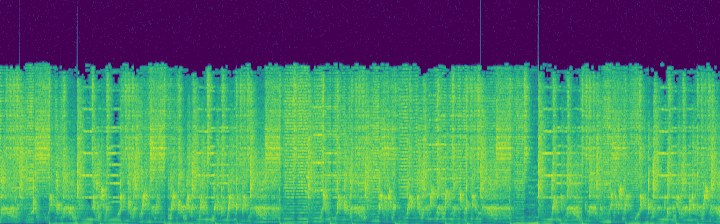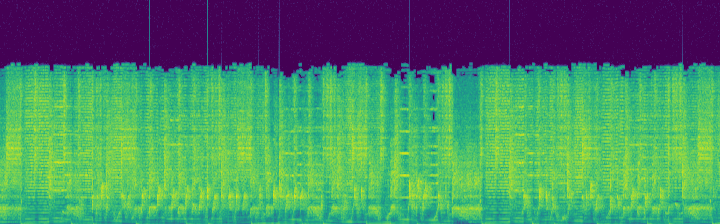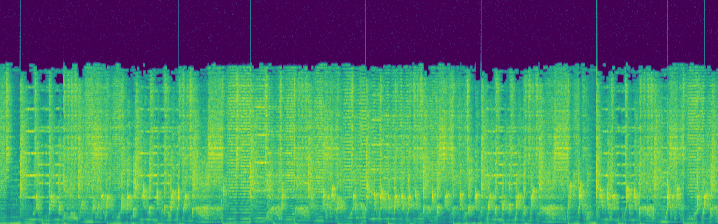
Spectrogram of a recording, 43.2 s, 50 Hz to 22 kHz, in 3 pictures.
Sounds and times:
Scratching (performance technique): 0.0s - 43.1s.

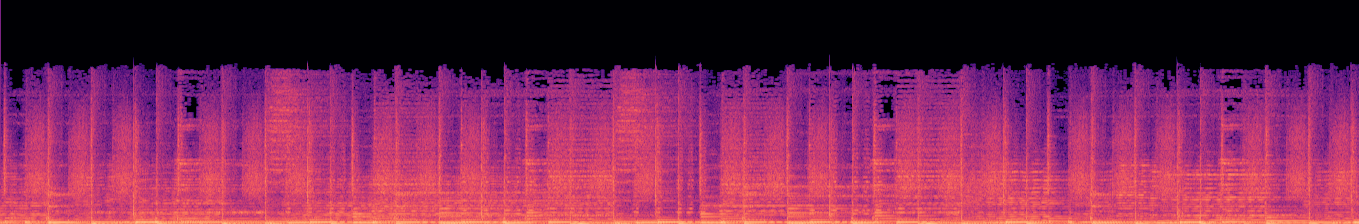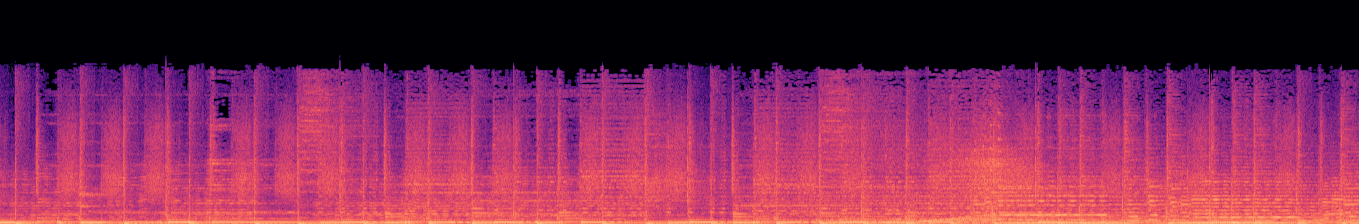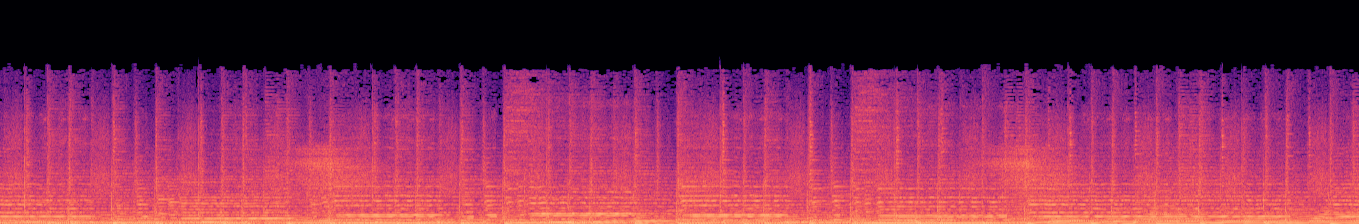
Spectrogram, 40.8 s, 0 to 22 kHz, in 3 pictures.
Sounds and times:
Music: 0.0s - 40.7s.

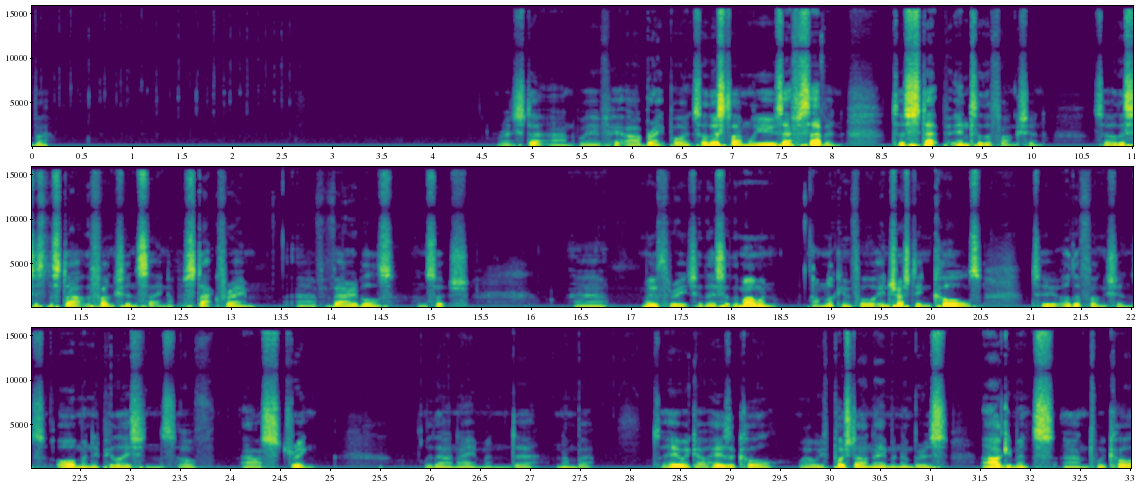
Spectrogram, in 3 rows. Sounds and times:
Speech: 0.0s - 0.2s, 4.6s - 15.4s, 16.4s - 24.9s, 25.9s - 33.0s.

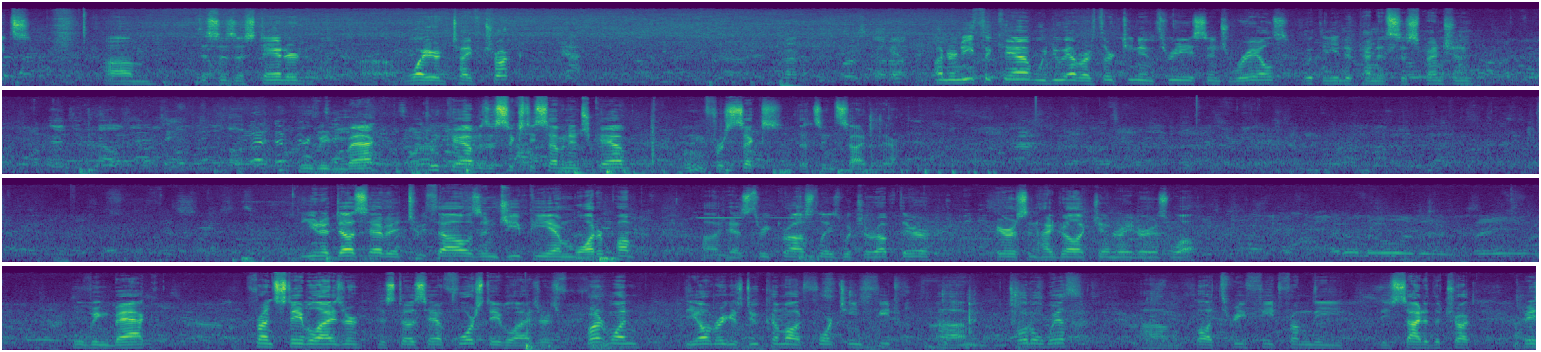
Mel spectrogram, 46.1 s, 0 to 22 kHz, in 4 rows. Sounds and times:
Speech: 0.0s - 18.4s, 24.3s - 32.0s, 32.9s - 46.0s.

